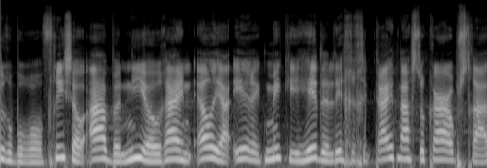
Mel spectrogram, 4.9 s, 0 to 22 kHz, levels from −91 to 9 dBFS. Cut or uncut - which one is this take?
uncut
